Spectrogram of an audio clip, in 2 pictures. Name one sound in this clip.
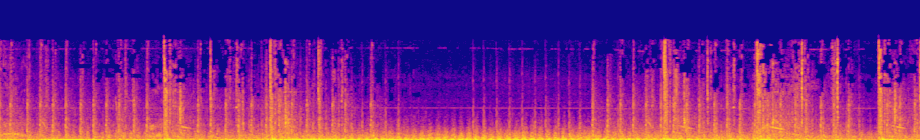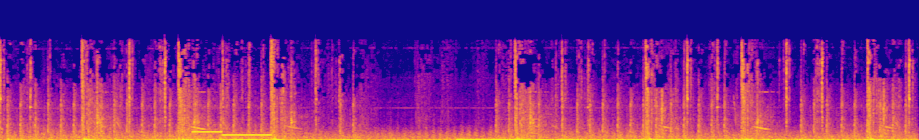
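A helicopter's rotor thumps and drones.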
